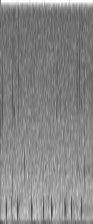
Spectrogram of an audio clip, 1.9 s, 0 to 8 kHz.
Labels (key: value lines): label: biophony, knock croak
recorder: SoundTrap 300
